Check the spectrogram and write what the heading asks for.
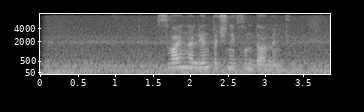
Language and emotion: Russian, neutral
